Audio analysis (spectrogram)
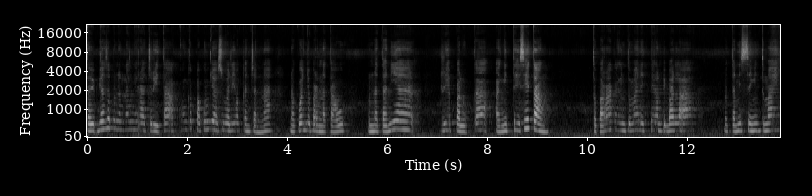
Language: Highland Konjo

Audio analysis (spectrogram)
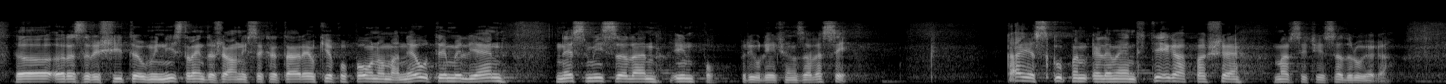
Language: Slovenian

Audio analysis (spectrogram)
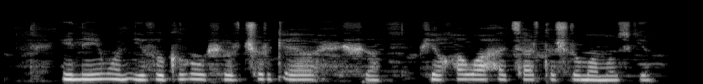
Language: Abkhazian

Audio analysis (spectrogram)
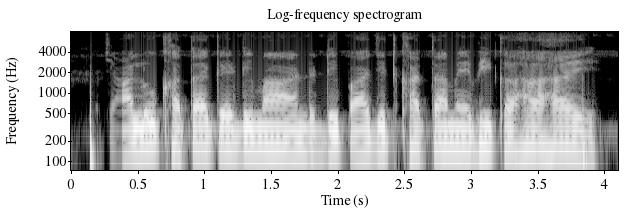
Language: Magahi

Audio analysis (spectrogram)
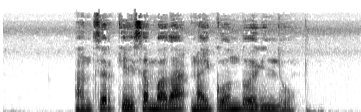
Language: Basque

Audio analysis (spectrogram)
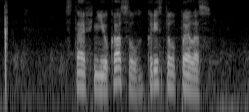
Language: Russian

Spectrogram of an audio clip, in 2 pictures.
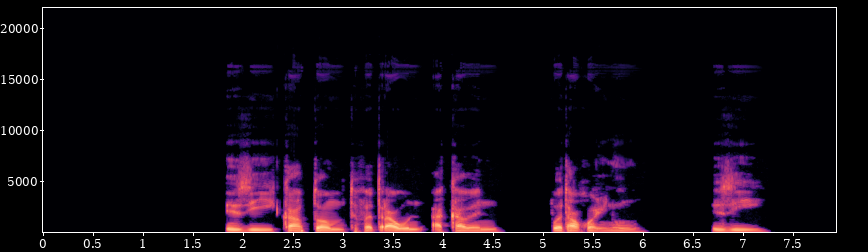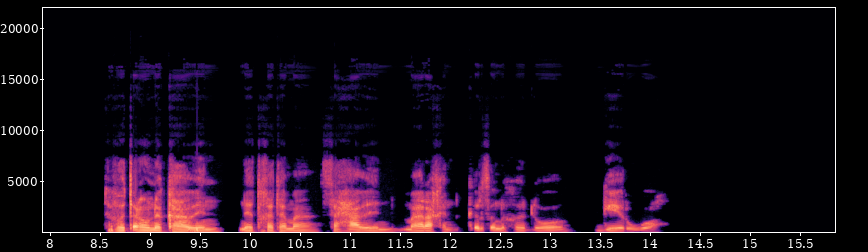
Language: Tigrinya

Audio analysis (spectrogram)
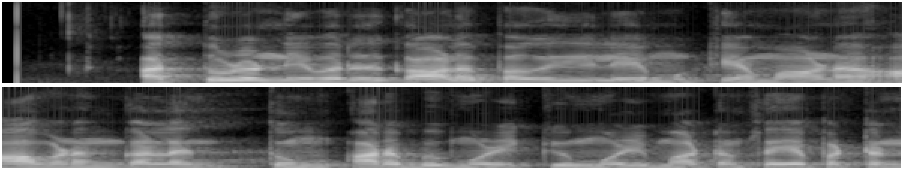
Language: Tamil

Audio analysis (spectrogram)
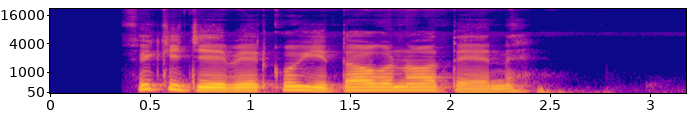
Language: Kalenjin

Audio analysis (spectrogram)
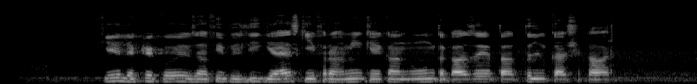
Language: Urdu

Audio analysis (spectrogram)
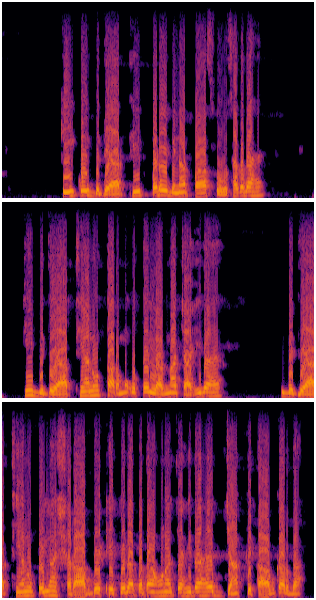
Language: Punjabi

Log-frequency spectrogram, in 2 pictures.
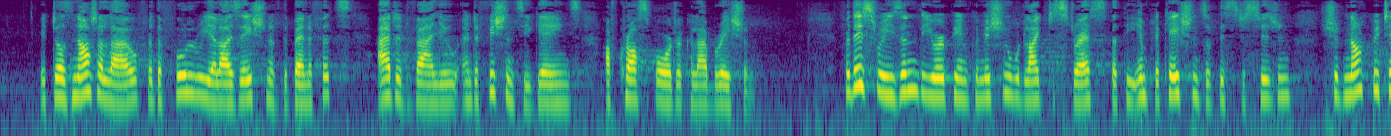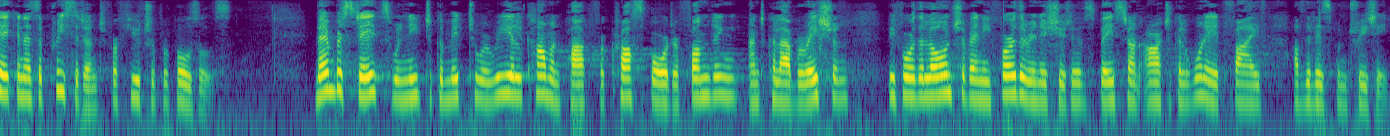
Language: English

